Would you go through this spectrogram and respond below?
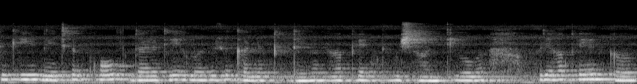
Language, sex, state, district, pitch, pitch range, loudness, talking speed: Hindi, female, Bihar, Patna, 195 Hz, 185-215 Hz, -13 LUFS, 170 wpm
